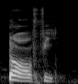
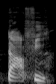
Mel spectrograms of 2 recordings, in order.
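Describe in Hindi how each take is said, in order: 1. पहला स्वर खुली 'o' ध्वनि है। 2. पहला स्वर लंबी 'aa' ध्वनि है। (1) "हमने दूसरी भाषा से ले लिया उसको कि अच्छा लगने लगे" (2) "अगर ये ओ नहीं होता तो आप बोलते टाफी"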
